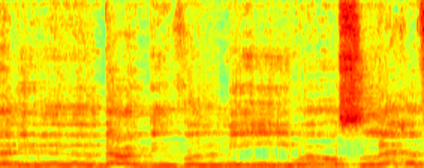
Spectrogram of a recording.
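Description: A man's voice chanting Qur'anic recitation in Arabic over a microphone, in long held notes that turn slowly up and down in melody, with a brief break near the end.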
